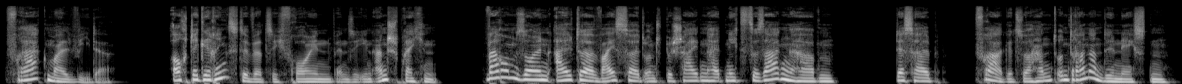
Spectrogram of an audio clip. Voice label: Werbung Ueberheblich

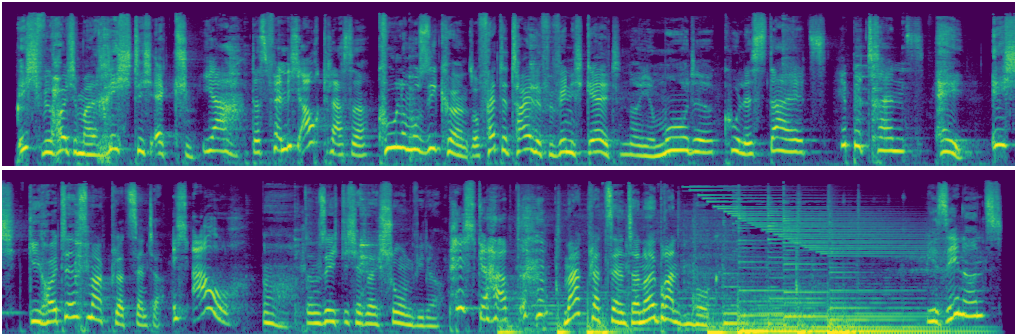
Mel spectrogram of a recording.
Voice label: Werbung Kindlich

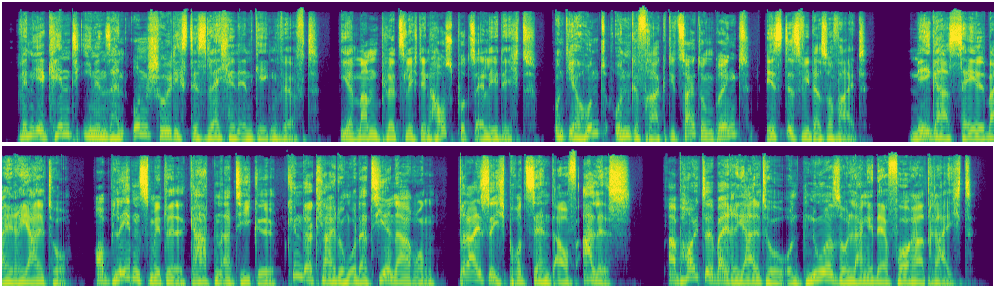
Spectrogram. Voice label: Freundlich; Realto

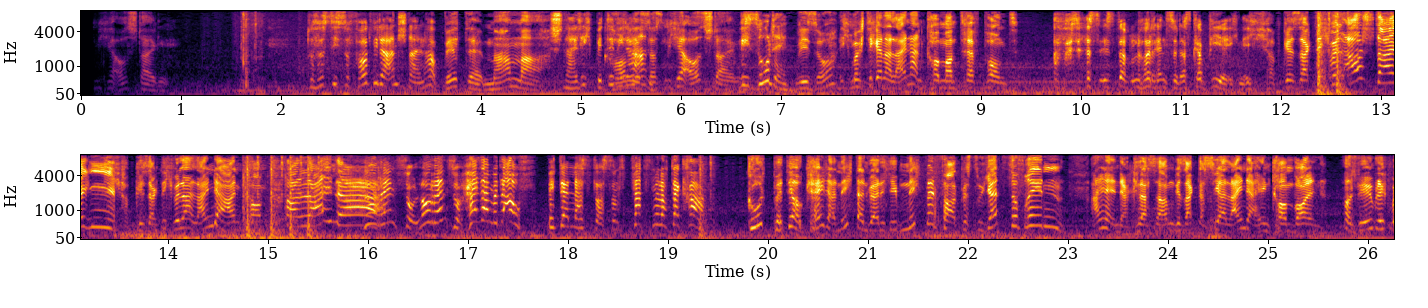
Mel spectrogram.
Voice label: Schauspiel, Dramatisch

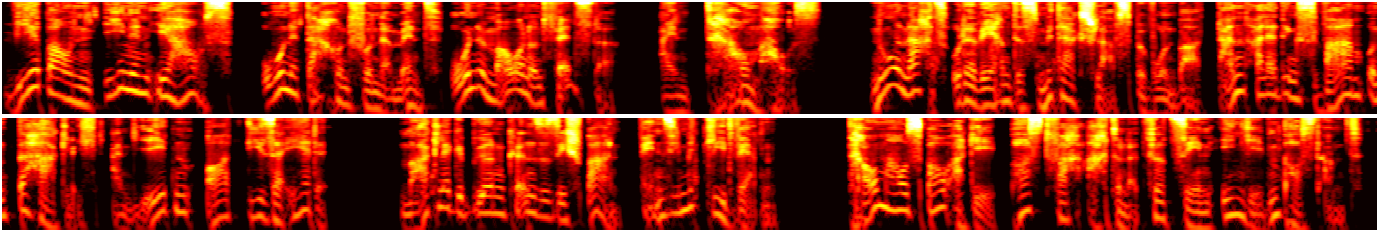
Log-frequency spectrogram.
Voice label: Werbung Sanft

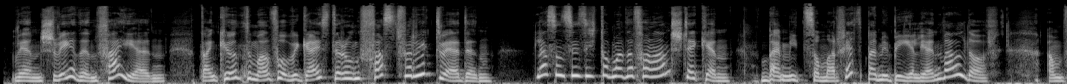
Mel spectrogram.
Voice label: Akzent Schwedisch

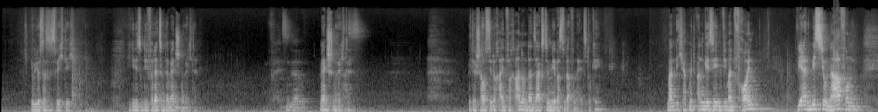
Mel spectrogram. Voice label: Fremdtake Dynamisch

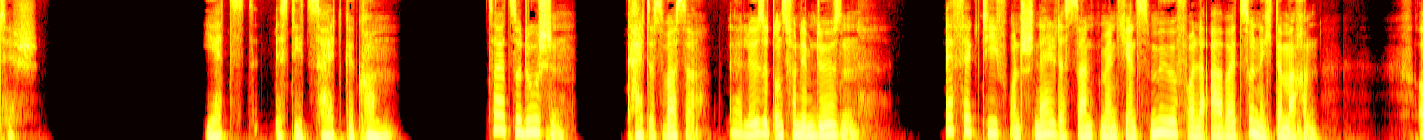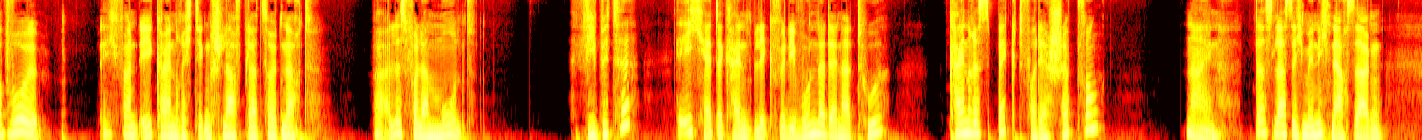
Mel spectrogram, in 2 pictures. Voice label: Schauspiel Variabel

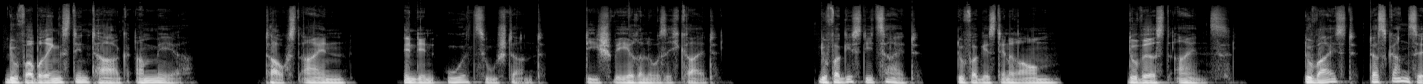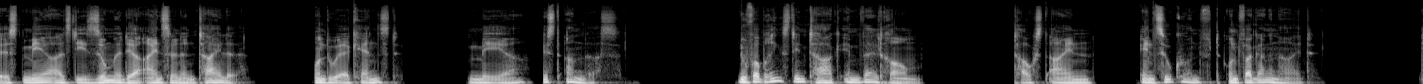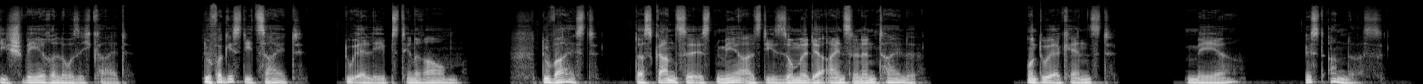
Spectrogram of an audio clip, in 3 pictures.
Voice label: Schauspiel Neutral

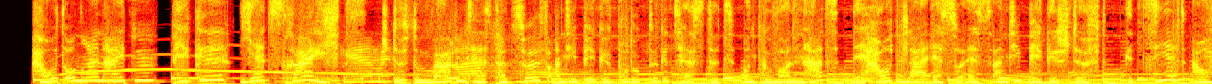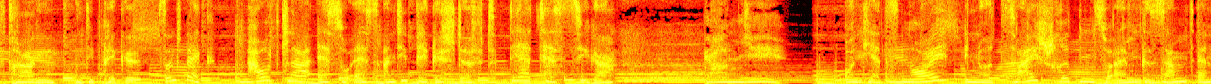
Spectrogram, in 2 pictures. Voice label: Werbung Freundlich

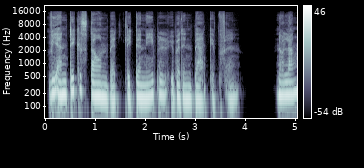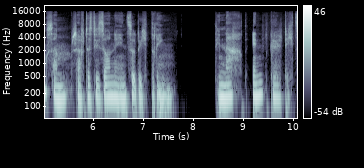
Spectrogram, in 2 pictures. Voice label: Schauspiel Sanft

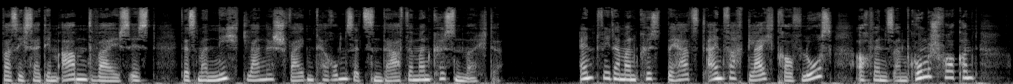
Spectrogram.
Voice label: Schauspiel Sanft

